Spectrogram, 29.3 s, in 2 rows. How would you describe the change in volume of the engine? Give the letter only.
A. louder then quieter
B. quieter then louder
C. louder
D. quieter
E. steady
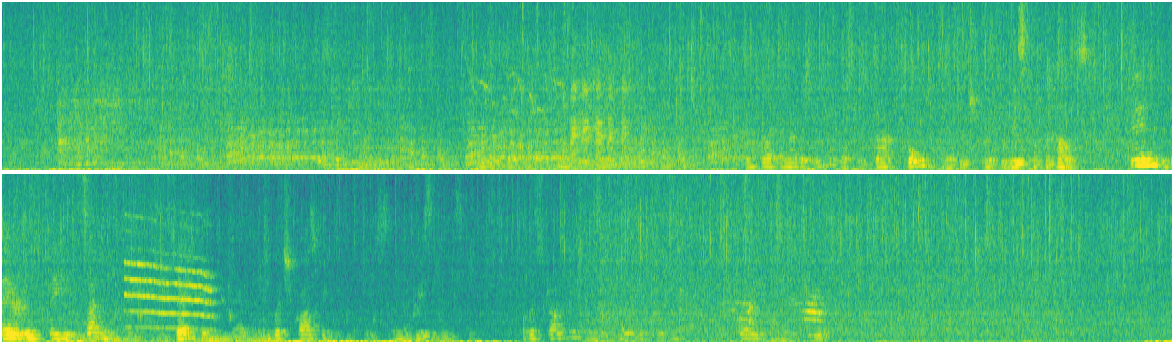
E.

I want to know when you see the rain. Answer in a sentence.
You can hear the rain from 0.0 to 29.2 s.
